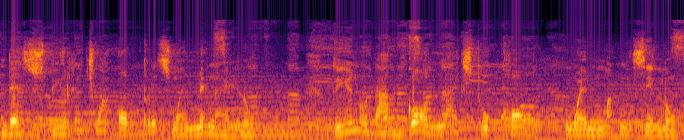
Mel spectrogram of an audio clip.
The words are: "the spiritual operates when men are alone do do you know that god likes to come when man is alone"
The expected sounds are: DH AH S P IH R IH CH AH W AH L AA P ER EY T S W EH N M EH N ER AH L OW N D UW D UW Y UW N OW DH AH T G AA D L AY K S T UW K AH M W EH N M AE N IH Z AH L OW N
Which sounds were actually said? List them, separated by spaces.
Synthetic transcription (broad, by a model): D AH S P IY R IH CH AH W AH L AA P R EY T S W EH N M EH N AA AH L OW N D D UW Y UW N OW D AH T G AA D L AY K S T UW K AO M W EH N M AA N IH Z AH L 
